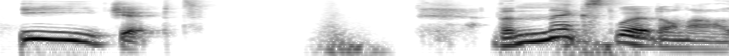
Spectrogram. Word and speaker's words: Egypt: It's a very common difficulty, but all you need to do is to remember to say a long e at the beginning of this word. Egypt.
